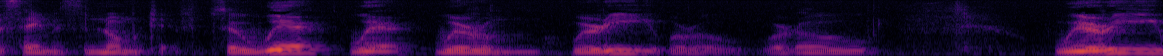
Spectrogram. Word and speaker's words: vir: And then finally, vir, which means a man, very hard word to say that. If, like me, you can't roll your R's very well. It's a short I and a rolled R. Vir.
